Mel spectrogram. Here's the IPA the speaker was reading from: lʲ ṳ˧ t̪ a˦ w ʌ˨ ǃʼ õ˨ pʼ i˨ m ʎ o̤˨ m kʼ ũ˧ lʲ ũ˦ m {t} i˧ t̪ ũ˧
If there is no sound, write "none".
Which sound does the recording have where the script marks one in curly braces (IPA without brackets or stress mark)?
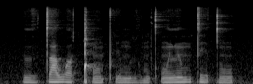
t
